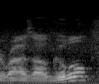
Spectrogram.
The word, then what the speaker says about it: Ra's al Ghul: want to pronounce her, Ra's al Ghul. Anyway, I've always gone with the Batman animated series pronunciation, so I always call him Ra's al Ghul.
